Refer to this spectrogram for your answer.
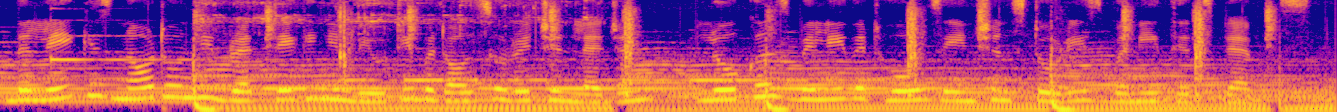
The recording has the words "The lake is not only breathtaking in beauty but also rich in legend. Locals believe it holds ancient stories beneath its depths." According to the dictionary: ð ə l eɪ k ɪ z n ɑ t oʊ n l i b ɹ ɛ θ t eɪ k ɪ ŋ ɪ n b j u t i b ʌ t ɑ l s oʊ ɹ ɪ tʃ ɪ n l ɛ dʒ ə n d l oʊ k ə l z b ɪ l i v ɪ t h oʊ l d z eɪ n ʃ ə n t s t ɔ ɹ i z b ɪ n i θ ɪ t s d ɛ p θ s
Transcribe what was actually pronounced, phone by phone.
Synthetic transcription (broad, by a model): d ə l eɪ k ɪ z n ɑ t oʊ n l i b ɹ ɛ t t eɪ k ɪ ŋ ɪ n b j u t i b ʌ t ɑ l s oʊ ɹ ɪ tʃ ɪ n l ɛ dʒ ə n d l oʊ k ə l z b ɪ l i v ɪ t h oʊ l d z eɪ n ʃ ə n t s t ɔ ɹ i z b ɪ n i t ɪ t s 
